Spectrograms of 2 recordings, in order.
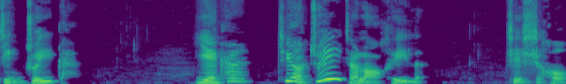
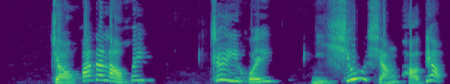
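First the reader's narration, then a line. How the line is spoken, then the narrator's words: Shouting. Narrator (Chinese): 小灰却叫道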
